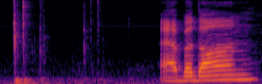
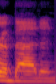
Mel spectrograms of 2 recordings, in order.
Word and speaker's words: Abaddon: I mean, I think that's how some people pronounce it. I think sometimes I've pronounced it like that just for fun. Just cause lol, but I'm pretty sure Abaddon is like the official pronunciation, I think.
